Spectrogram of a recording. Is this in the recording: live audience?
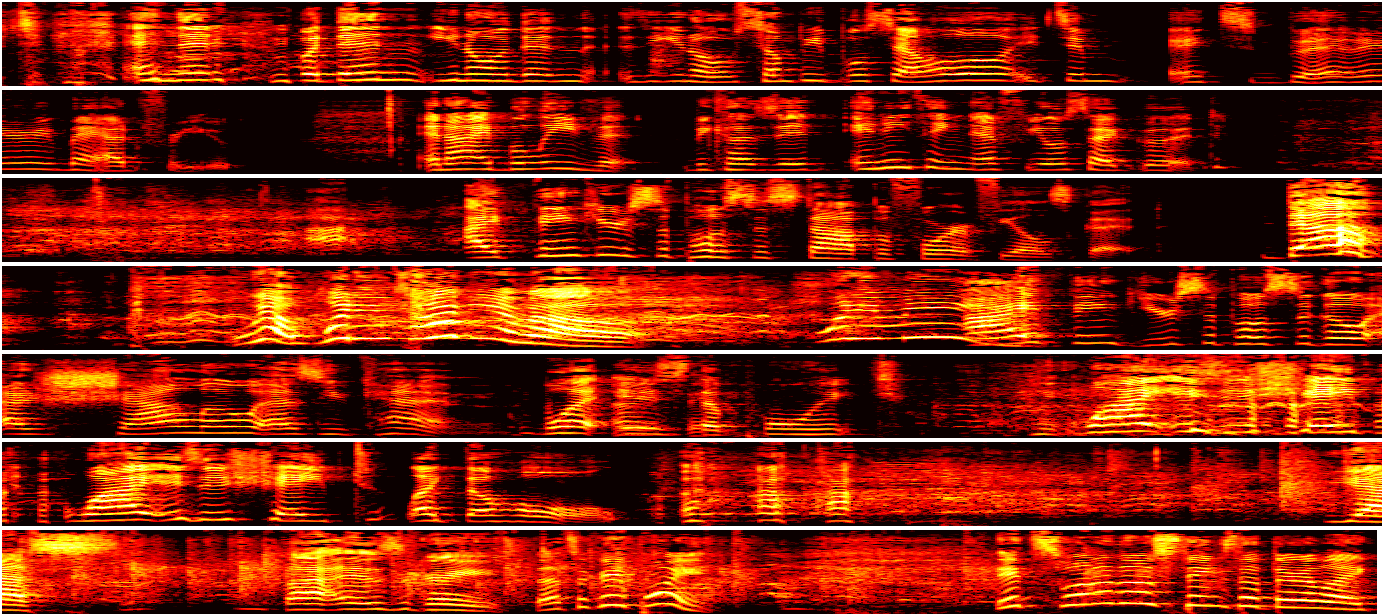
yes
